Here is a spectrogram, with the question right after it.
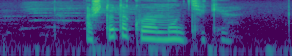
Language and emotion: Russian, neutral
